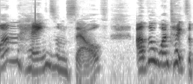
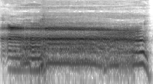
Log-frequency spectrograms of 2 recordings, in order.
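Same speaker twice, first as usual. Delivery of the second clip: loud, higher frustrated shout; enraged yell; 8 semitones higher, 8 dB louder than usual. Retold or imitated. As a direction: let out a mock-furious cry. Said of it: "Like, enraged".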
